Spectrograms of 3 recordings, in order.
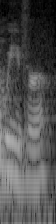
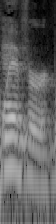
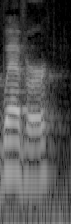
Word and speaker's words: Wever: And they are almost entirely being eclipsed by this young 20-something, Merritt Wever, I think is how you pronounce her name. – Or Weaver. – It doesn't have an A in it. – Oh, so Wever. – Wever,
